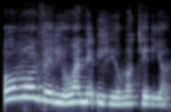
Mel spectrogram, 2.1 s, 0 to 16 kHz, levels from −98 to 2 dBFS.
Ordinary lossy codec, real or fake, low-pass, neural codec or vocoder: none; fake; 14.4 kHz; codec, 44.1 kHz, 3.4 kbps, Pupu-Codec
